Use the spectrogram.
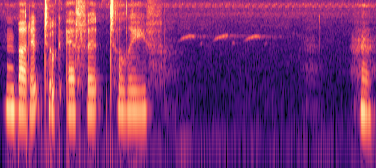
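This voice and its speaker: A woman playing a grumpy, guarded female werewolf in an intimate ASMR roleplay, speaking in a halting, breathy, often whispered murmur. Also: mid-range voice, completely flat delivery, warm tone, lightly acted. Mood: dry, caring.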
